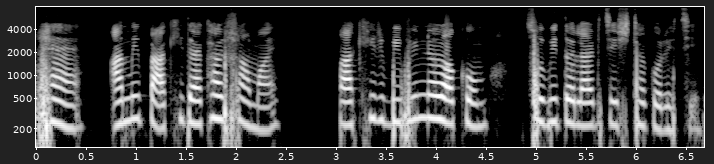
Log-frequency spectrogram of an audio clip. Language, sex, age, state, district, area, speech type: Bengali, female, 18-30, West Bengal, Birbhum, urban, spontaneous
